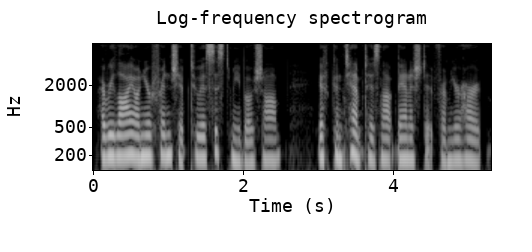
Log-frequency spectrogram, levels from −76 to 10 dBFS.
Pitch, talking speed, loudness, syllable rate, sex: 180 Hz, 205 wpm, -21 LUFS, 5.1 syllables/s, female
